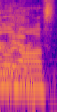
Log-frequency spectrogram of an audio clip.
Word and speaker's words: Mihailoff: Mihailoff.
